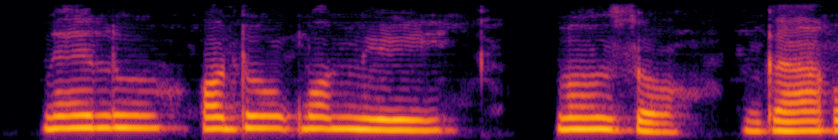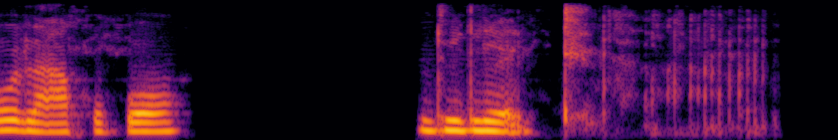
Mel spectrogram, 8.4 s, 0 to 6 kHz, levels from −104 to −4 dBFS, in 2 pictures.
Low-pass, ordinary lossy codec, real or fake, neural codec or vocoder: 5.4 kHz; none; fake; codec, 16 kHz, 4 kbps, FunCodec, trained on LibriTTS, 50 frames a second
